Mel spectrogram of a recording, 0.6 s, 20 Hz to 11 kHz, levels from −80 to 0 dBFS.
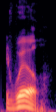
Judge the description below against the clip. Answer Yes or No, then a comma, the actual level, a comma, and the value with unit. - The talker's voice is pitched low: Yes, low, 100 Hz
